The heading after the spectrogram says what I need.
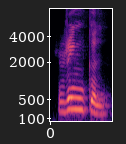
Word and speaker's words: wrinkle: So in these words W is a silent alphabet.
